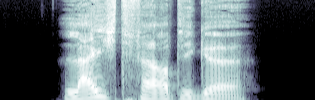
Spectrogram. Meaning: inflection of leichtfertig: 1. strong/mixed nominative/accusative feminine singular 2. strong nominative/accusative plural 3. weak nominative all-gender singular
- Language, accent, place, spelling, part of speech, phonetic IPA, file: German, Germany, Berlin, leichtfertige, adjective, [ˈlaɪ̯çtˌfɛʁtɪɡə], De-leichtfertige.ogg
